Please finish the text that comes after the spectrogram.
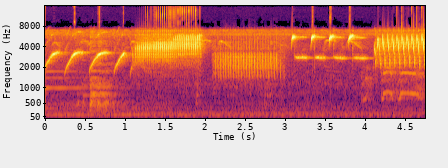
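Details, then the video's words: Canary singing vigorously, in a recording meant to coax reluctant and young canaries into song: rising whistled swoops repeated four times, then a buzzy high roll, a lower rattling trill, clipped chips and a fast pulsing trill. "Kenari Gacor Af , Pancingan Kenari Sulit Bunyi dan Kenari Paud"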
